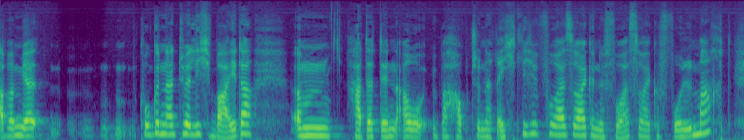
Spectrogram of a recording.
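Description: At a moderate pace, a woman speaks in an ordinary speaking voice at a medium pitch with ordinary pitch variation. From Baden, Ortenau (Hofweier). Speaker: bank advisor. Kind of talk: podcast interview.

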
